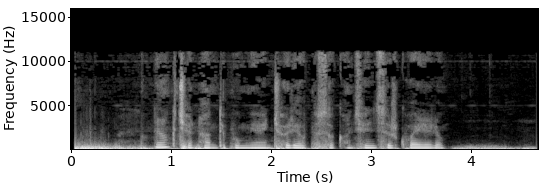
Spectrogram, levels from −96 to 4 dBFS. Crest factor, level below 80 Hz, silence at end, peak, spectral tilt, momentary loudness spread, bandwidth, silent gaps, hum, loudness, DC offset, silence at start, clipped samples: 16 dB; -22 dBFS; 0 s; 0 dBFS; -7 dB/octave; 10 LU; 11.5 kHz; none; none; -17 LUFS; under 0.1%; 0.05 s; under 0.1%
